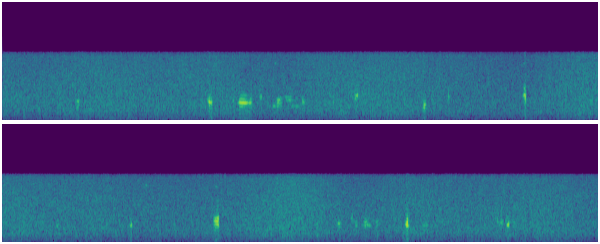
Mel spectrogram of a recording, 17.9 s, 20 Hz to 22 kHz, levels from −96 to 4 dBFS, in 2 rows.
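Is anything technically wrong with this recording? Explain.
Yes, the speech has Speex codec damage throughout: too few bits for the excitation make it hoarse and gritty, at about 11 kbps, and the band is narrow, roughly 250 Hz to 3.7 kHz. The room noise sits about 22 dB beneath the speech.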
